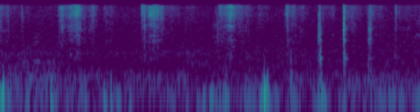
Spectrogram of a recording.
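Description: Faint handling noises: hands working wet clay on the ground, with soft scraping and a scatter of light clicks that come more often in the second half.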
